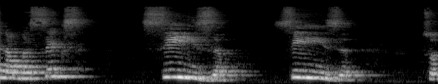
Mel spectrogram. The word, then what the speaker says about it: six: to say number six sees sees so the pronunciation exactly like the English word sees C is X here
